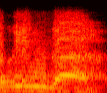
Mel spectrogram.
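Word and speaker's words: क्लीं: की मात्रा और बिंदी, उसका उच्चारण होगा क्लीन गा। गा की ध्वनि निकलेगी पीछे।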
